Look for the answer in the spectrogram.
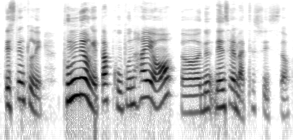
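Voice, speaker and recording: A woman in her forties teaching in a studio, reading passages slowly and clearly, then explaining in quick asides. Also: medium pitch, sing-song, darkish tone, dry recording. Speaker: English teacher. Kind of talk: lecture on a novel, reading lines aloud and explaining. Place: studio with a virtual backdrop. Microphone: lapel mic.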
